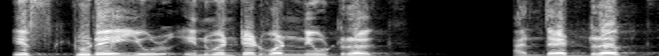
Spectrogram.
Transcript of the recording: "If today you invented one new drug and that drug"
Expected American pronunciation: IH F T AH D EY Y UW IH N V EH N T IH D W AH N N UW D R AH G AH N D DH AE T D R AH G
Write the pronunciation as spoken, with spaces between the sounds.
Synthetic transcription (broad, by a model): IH F T AH D EY Y UW IH N V EH N T IH D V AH N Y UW D R AH G AH N D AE T D R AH G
